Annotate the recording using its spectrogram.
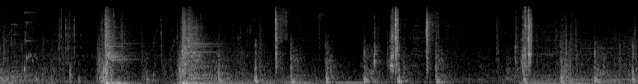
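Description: Guns fire loud, sharp shots one after another.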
